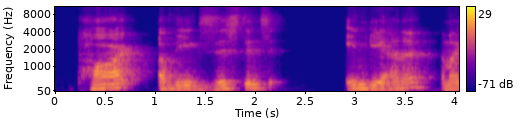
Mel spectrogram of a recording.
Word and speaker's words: Guyana: later, it remains part of the existence in Guyana.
